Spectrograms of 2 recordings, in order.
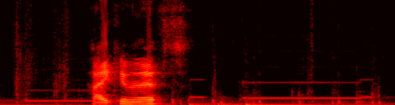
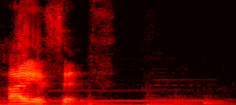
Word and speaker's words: hyacinth: Nin is saying it's pronounced hyacinth.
